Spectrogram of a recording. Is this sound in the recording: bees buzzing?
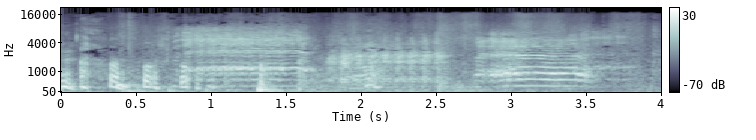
no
